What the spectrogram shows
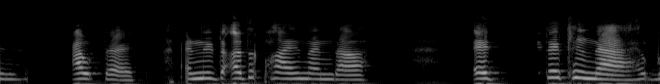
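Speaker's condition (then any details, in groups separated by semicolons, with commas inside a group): Cerebral palsy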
